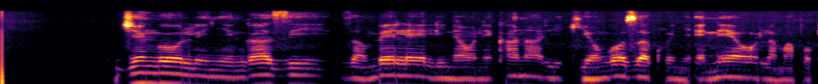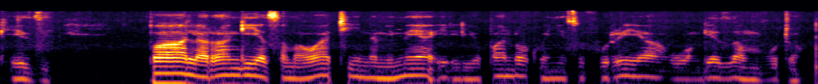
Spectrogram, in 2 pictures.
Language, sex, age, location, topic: Swahili, male, 25-35, Nairobi, education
